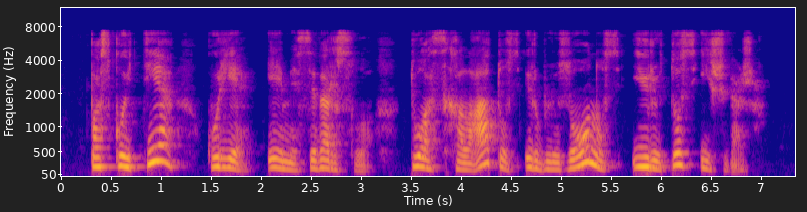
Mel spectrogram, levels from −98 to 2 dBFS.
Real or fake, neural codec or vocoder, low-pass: real; none; 7.2 kHz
